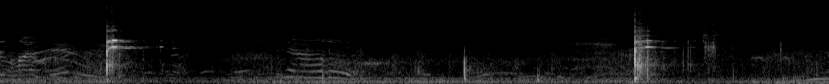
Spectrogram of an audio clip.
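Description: A metal baseball bat hitting a ball twice, about five seconds apart: each hit is a sharp ping with a brief high ring.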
